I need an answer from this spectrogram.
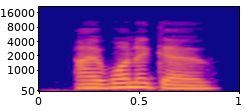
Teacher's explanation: we stress want and go, but to often becomes just to or disappears.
